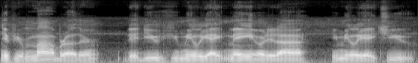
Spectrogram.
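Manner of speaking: ordinary talk, nothing marked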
